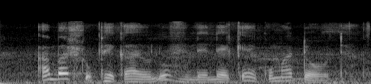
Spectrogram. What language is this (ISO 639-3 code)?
xho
